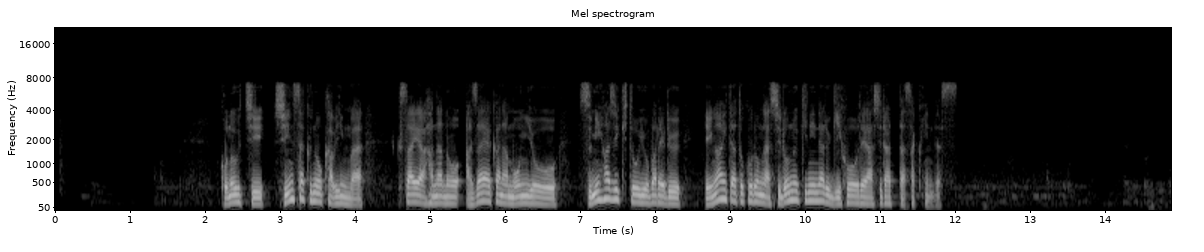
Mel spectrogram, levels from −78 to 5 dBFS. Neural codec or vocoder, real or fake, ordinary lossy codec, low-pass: none; real; AAC, 48 kbps; 7.2 kHz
